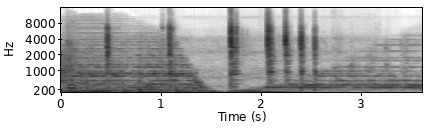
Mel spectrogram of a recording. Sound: thud

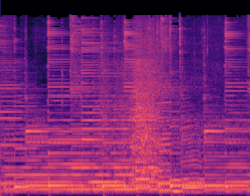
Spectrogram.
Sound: sound of metal bumper scraping asphalt

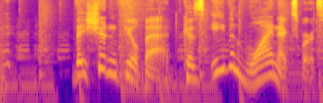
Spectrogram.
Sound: voiceover

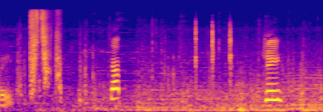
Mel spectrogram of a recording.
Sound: clicking with mouth

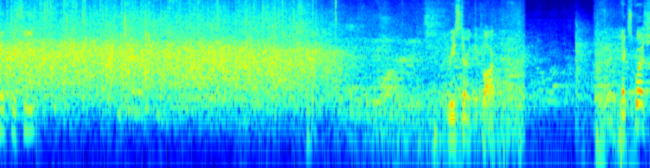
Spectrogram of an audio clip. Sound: applause

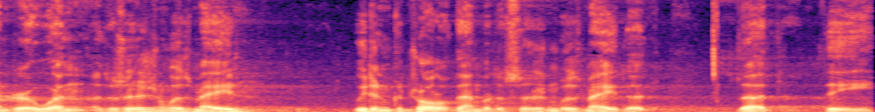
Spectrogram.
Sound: none

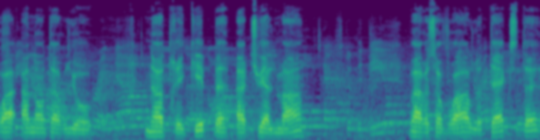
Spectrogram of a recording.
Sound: none

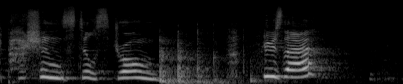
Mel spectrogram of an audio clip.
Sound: a rap on the door

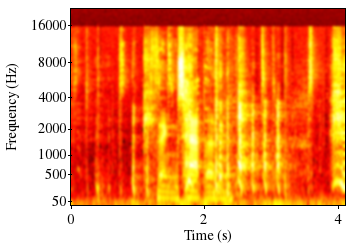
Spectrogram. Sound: beatboxing

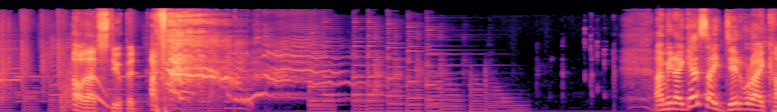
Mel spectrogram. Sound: laughs

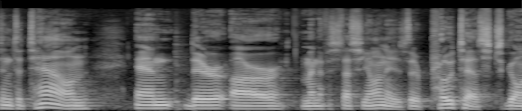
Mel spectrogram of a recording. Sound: speaks in foreign language

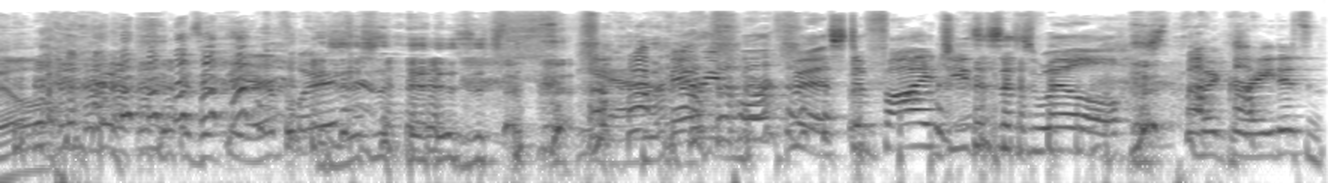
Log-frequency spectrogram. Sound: laughter

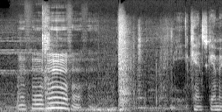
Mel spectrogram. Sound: hums

